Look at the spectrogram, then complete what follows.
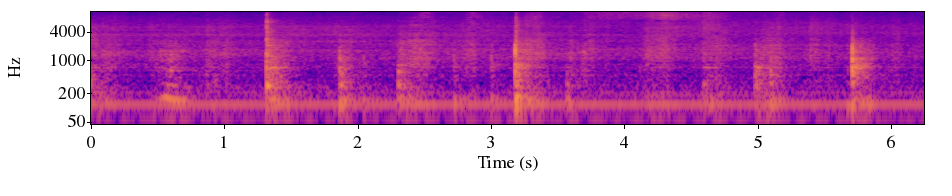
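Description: A wooden spatula stirs and turns ground pork and rice in a nonstick frying pan, giving irregular knocks and scrapes against the pan about once a second over a faint sizzle. The rice is being mixed into the cooked pork.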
